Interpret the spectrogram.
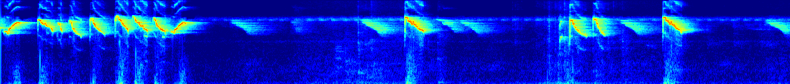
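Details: White-eye in the ngiriwik song style, used as a lure to get caged white-eyes singing; bursts of high, thin, descending chirps in quick runs, then sparse faint twitters and short pauses.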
